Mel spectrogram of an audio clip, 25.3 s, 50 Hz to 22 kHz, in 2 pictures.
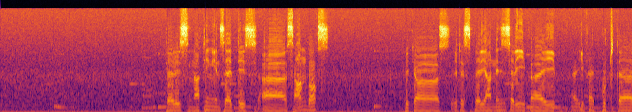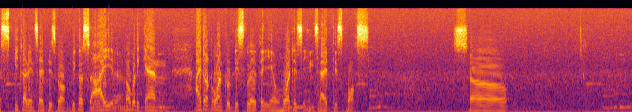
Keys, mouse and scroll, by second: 1.0 z, 1.6 g, 6.4 Escape, 9.8 Tab, 19.0-19.7 scroll up 1, 19.7 Tab, 19.7-20.2 scroll up 1, 22.5-23.1 scroll up 1, 23.1-23.9 scroll up 1, 23.9 Tab, 23.9-25.2 shift+middle drag.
